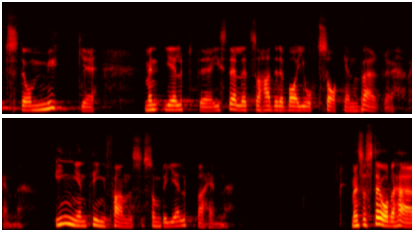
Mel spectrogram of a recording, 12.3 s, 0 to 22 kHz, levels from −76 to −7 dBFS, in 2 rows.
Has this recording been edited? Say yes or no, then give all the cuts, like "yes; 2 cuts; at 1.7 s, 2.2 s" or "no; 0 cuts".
yes; 5 cuts; at 2.4 s, 6.1 s, 6.7 s, 8.6 s, 11.3 s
